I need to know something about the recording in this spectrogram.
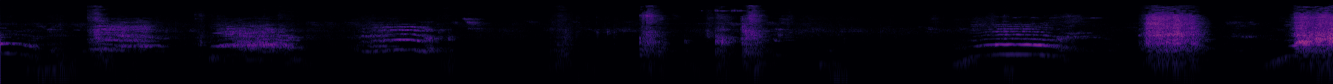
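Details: During birthing time at a Sultanpur farm, a Barbari goat gives quavering, ribbed bleats among sharp broadband knocks and rustles, with a clear nasal cry near the end.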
